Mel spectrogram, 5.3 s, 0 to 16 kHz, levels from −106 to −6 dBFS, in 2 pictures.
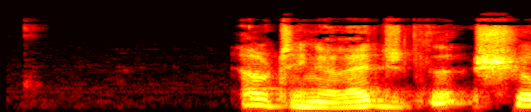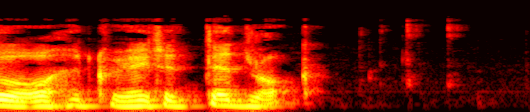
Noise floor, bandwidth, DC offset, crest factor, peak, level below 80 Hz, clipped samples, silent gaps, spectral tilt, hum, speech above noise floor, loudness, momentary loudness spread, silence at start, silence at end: -87 dBFS; 9.6 kHz; under 0.1%; 22 dB; -4 dBFS; -70 dBFS; under 0.1%; none; -4 dB/octave; none; 63 dB; -23 LUFS; 12 LU; 1.2 s; 1.1 s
